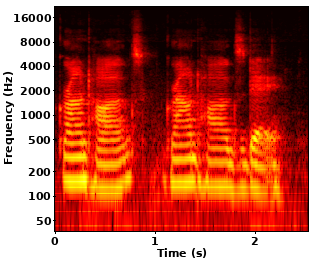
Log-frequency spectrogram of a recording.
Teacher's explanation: and then when i have a possessive or a plural with after a g sound which is a voice sound then my letter s says the z sound groundhogs groundhog's day i tend to run those together groundhog's day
